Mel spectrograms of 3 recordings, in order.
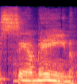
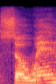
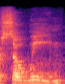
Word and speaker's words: Samhain: saline shaving soap now I know the way it's spelt it looks like it's blue Samhain but from what I've looked up it's actually pronounced so when or so ween depending on who you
